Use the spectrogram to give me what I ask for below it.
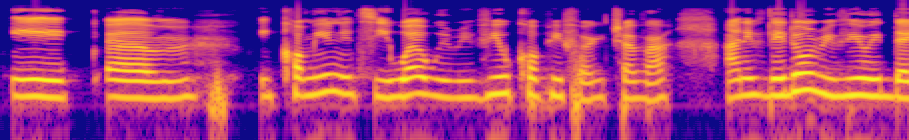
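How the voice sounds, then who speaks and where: Teaching viewers casually online, this woman copywriting coach speaks with a lisp and slushy s sounds and likes to repeat phrases to stress points. Her voice is medium in pitch, recorded with no room sound.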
